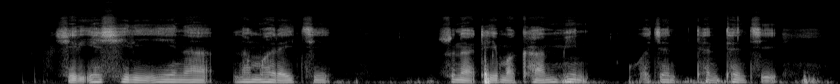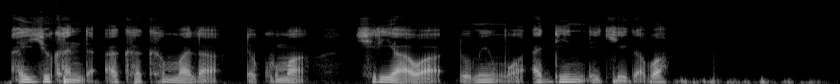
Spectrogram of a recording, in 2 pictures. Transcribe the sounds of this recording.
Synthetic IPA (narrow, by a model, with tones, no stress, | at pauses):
ʃɪ˨ɾjʔa˦ʃɪ˦ɾjeː˦na˦ | nɐ˦mɐ˦˨ɾa˨jt͡ʃeː˦ | sʊ˦naː˨tʰa˦jmɐ˨kʰaː˦mɪ˦ŋ | wɐ̰˦d͡ʒɛ˦ntʰɐ˦ntʰɐ˨nt͡ʃeː˦ʔa˦jːʊ˦kʰɐ˨nda̰˨ʔa̰˦kʰa˨kʰɐ˦mːɐ˨la̰˨ | d̥a˨kʷʰʊ˦ma̰˦ | ʃɪ˦ɾja̰ː˨wa̰ː˦d̥o̰ː˨mɪ˦ŋwa̰˨ʔa˦dɪ˦n˦da˨kʲʰeː˨ɡɐ̰˨ba˦ʔ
